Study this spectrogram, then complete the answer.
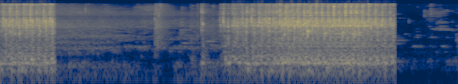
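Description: A sewing machine runs straight stitching on a child's salwar in two loud, fast-rattling bursts separated by a quieter pause with small clicks, then stops abruptly.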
